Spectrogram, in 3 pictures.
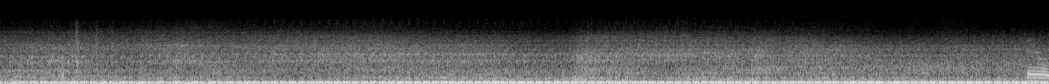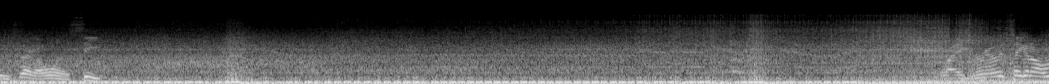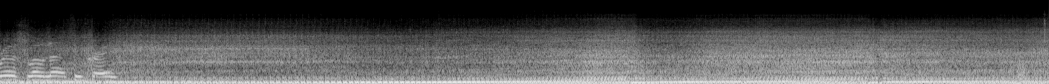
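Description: A 2017 Ducati Monster 1200 S's L-twin engine running steadily at road speed, heard from the rider's seat. Near the end it revs up in rising steps as the bike accelerates. Twice near the middle a brief wavering, voice-like sound rises over it.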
